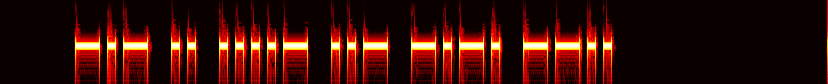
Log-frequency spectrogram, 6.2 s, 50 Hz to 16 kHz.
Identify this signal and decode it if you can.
Morse code, heard as a keyed tone, about 20 wpm, 700 Hz. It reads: KI4UCZ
